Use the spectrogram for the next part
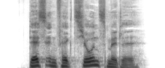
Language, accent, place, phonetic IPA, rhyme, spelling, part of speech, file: German, Germany, Berlin, [dɛsʔɪnfɛkˈt͡si̯oːnsˌmɪtl̩], -oːnsmɪtl̩, Desinfektionsmittel, noun, De-Desinfektionsmittel.ogg
- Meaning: disinfectant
